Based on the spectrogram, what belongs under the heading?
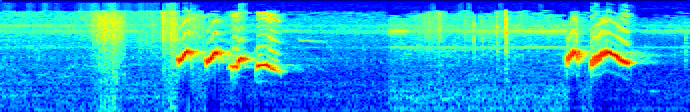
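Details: Caged female red-whiskered bulbul, calling to excite other birds into singing: soft rustling, then four bright descending whistles in quick succession, a short pause, and a further two-note whistled phrase.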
